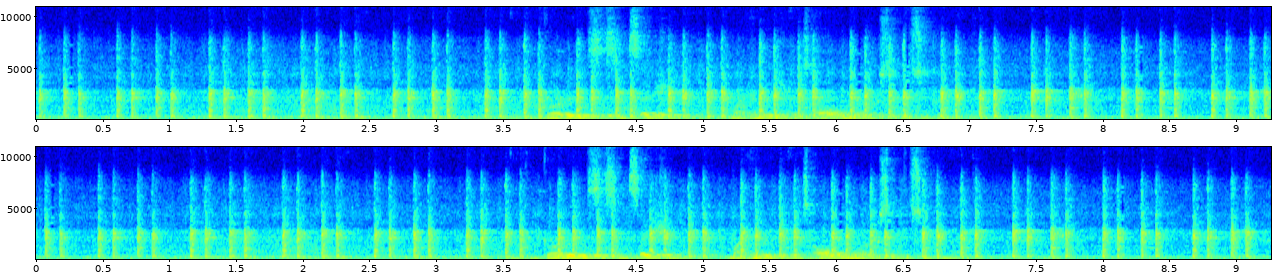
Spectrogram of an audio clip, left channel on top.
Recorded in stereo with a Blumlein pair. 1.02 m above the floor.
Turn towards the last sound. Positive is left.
turn(degrees=-15)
